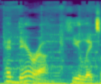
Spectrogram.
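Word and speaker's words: Hedera helix: And this one is our first Hedra Helix or the correct way to say it, you know, I have to say it, Hideera Helix or the English ivy.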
